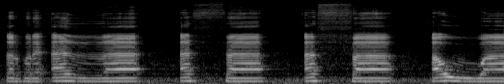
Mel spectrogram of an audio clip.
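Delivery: each letter after আ drawn out and never stopped; slow drill of আ plus each letter, every consonant held; held soft letters. Shown as a demonstration. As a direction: recite আখ, আশা, আফা slowly with the sound flowing on. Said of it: "একটাতেও কিন্তু sound কি হয়নি, আটকে যায়নি".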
